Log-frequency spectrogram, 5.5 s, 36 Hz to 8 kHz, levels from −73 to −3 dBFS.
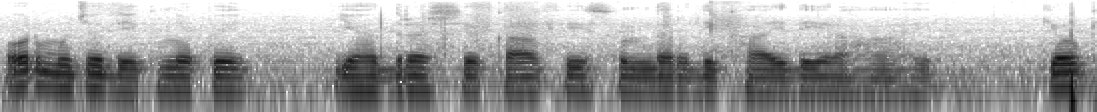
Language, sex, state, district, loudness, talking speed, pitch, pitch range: Hindi, male, Madhya Pradesh, Dhar, -20 LUFS, 140 wpm, 100 Hz, 95-105 Hz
